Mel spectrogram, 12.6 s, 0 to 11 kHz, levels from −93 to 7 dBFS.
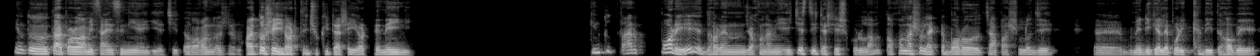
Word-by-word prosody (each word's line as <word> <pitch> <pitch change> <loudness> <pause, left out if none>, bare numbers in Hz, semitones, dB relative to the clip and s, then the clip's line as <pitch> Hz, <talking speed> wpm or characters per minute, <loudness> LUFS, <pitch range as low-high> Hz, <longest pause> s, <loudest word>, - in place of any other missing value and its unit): কিন্তু 185 -6 +2 0.2
তারপরেও 135 -1 +6
আমি 130 - +4
সাইন্সই 120 0 -1
নিয়ে 115 -1 +1
এগিয়েছি। 105 +2 -8
তখন 125 0 -2
আস 115 - -8 0.2
হয়তো 145 +3 +5
সেই 150 -3 +9
অর্থে 140 - -7
ঝুঁকিটা 130 -1 -2
সেই 130 - +1
অর্থে 115 +1 -6
নেইনি। 125 -5 +3 1.8
কিন্তু 220 +5 -2
তারপরে 190 - 0 0.3
ধরেন, 125 -1 0 0.2
যখন 125 +1 -2
আমি 120 0 0
এইচএসসিটা 155 +3 0
শেষ 135 - -2
করলাম, 110 -3 -4
তখন 135 +5 -3
আসলে 150 -2 0
একটা 135 0 -6
বড় 125 0 +2 0.2
চাপ 115 -2 -5
আসলো 120 +1 -5
যে, 110 - 0 0.5
অ্যা 110 - -7 0.3
"মেডিকেলে 120 0 +3
পরীক্ষা 115 +4 -1
দিতে 110 0 -1
হবে। 115 -2 +2
125 Hz, 165 wpm, -24 LUFS, 120-145 Hz, 1.8 s, সেই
